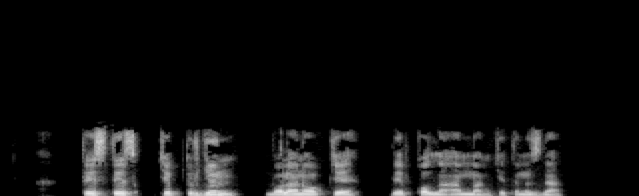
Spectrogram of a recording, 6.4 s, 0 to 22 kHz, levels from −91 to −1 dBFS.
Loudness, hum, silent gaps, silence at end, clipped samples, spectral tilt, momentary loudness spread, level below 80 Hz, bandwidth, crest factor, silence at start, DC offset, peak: -17 LUFS; none; 1.43-1.55 s, 2.44-2.64 s, 3.66-3.89 s; 0.8 s; under 0.1%; -5 dB/octave; 11 LU; -56 dBFS; 8 kHz; 16 dB; 0.85 s; under 0.1%; -2 dBFS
